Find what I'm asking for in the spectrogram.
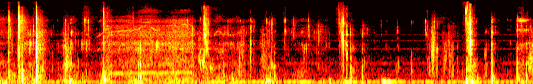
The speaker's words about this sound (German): jetzt machen wir sogar schon Essgeräusche.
